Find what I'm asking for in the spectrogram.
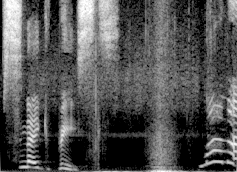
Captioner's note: whoosh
